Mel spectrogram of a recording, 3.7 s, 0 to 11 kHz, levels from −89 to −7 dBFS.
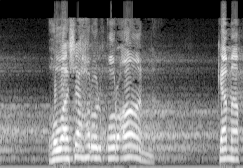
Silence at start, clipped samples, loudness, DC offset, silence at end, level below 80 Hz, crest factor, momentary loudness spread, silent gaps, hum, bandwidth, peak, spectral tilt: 0 s; 1%; -9 LUFS; 0.9%; 0 s; -52 dBFS; 12 dB; 22 LU; none; none; 11 kHz; 0 dBFS; -4 dB/octave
